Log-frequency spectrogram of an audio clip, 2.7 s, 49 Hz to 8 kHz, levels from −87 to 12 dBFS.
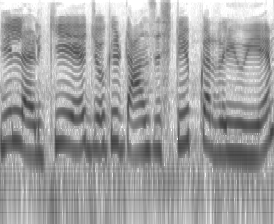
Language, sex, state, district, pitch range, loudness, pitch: Hindi, female, Uttar Pradesh, Hamirpur, 240-305 Hz, -19 LUFS, 275 Hz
